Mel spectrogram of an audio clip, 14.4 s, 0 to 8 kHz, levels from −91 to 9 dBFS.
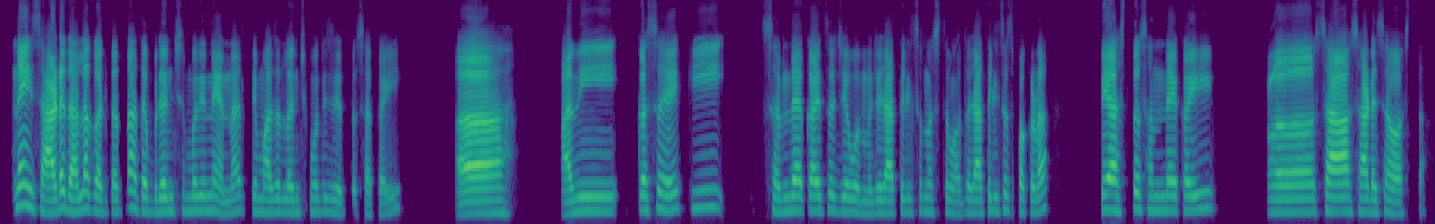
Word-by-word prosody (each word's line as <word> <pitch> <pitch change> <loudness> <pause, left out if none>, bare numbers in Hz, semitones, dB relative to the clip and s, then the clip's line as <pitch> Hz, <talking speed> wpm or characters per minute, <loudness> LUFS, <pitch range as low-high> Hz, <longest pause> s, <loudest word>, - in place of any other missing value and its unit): नाही, 260 0 +5
10:30 180 +1 +5
ला 225 - +3
करतात 175 -2 -2
ना, 235 - +2
ते 190 - +1
ब्रंचमध्ये 185 +2 -4
नाही 195 -1 -1
येणार. 175 +5 -4
ते 185 - -7
माझं 175 0 -3
लंचमध्येच 175 +1 -7
येतं 160 0 -9
सकाळी. 150 +6 -10 0.6
अ, - - -2 1.1
आणि 190 +2 -1 0.2
कसं 205 +2 -1
आहे 200 0 +1
की 230 +1 -6 0.5
संध्याकाळचं 195 +2 0
जेवण 180 -3 -5
म्हणजे 160 +2 -6
रात्रीचं 175 +2 -3
नसतं 180 -1 -10
मग 160 - -6
आता 170 +2 -8
रात्रीचाच 185 +4 -3
पकडा, - - -1 0.6
ते 205 - +2
असतं 200 +1 +4
संध्याकाळी 195 +2 -2 0.6
अ, - - -3 0.5
6:00-06:30 185 -2 +4
वाजता. 155 0 -4
185 Hz, 140 wpm, -24 LUFS, 170-195 Hz, 1.1 s, नाही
